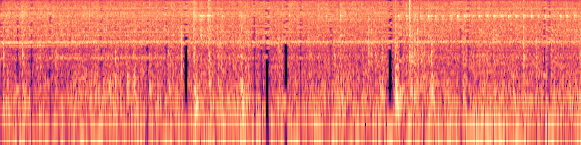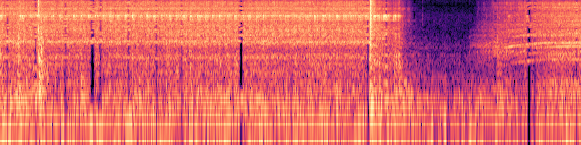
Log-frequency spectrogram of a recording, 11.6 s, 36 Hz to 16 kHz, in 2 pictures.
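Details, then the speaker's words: Sony EV-S700 Video8 deck, around 1988, first power-up: fast uneven clicking and ratcheting over a faint whir; loading mechanism cycling without completing its travel, later spilling tape from a cleaning cassette. "okay well that's that sounding very much like a deck that's at a time um or that's got lots of light"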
